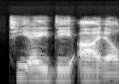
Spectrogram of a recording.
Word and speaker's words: Tidal: It's Tadil, like the ocean Tidal. I know I say it like Tidal.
